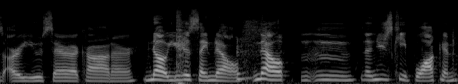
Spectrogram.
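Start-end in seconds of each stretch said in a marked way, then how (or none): 0.0-1.4 deadpan flat delivery, much lower pitch. Imagining a man like Arnold Schwarzenegger at the door, in a deadpan Arnold Schwarzenegger voice. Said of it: "just like deadpan goes".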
